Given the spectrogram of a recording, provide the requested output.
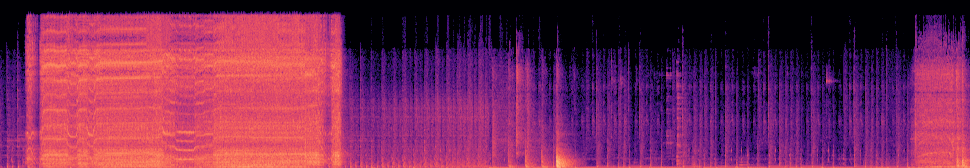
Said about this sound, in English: So now we can drill these two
